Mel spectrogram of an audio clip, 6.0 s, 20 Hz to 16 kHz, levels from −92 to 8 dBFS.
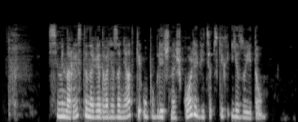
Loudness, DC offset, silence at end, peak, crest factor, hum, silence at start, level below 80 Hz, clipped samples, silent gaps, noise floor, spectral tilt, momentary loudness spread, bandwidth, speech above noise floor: -19 LUFS; under 0.1%; 0.65 s; -2 dBFS; 18 dB; none; 0.15 s; -60 dBFS; under 0.1%; 0.80-0.98 s; -66 dBFS; -6 dB/octave; 12 LU; 7.6 kHz; 47 dB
